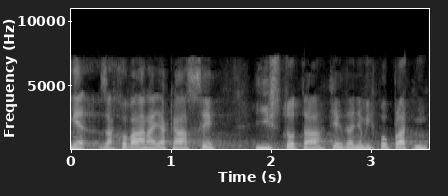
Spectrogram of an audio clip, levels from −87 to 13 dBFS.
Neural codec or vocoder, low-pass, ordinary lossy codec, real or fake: none; 7.2 kHz; AAC, 32 kbps; real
